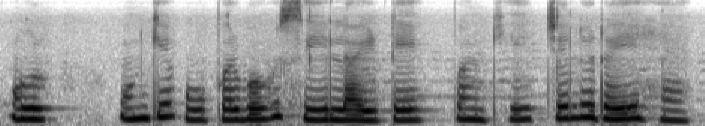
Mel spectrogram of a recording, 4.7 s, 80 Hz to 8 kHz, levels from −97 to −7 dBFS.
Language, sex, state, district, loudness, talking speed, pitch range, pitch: Hindi, female, Uttar Pradesh, Saharanpur, -14 LUFS, 125 wpm, 235-265 Hz, 250 Hz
